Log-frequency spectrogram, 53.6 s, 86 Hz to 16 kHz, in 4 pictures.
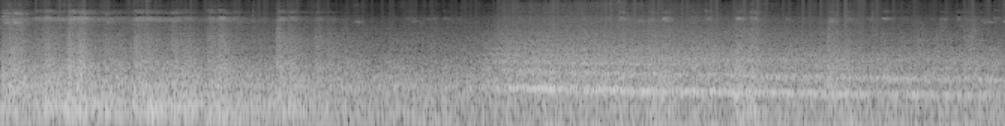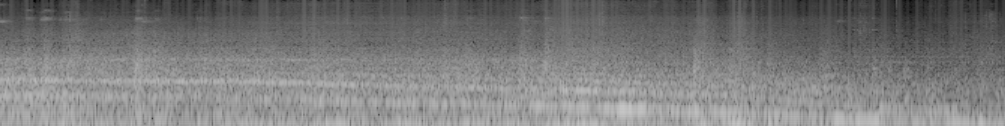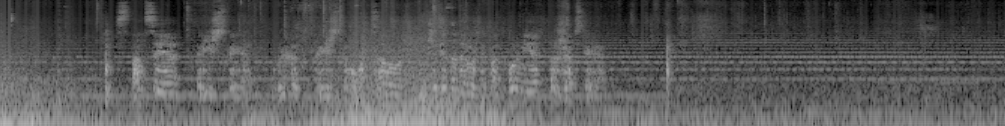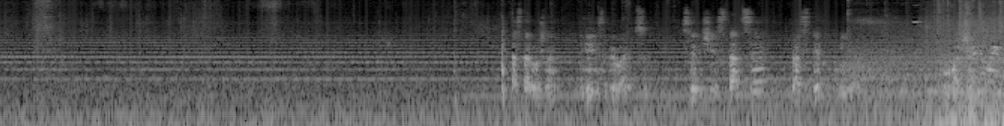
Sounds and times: subway train ride 0.0 - 53.5
intercom announcements 28.2 - 35.0
people talking 28.4 - 34.9
intercom announcements 46.9 - 53.5
people talking 47.0 - 51.6
people talking 52.8 - 53.5

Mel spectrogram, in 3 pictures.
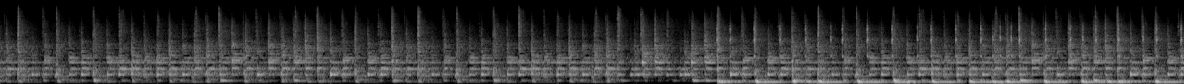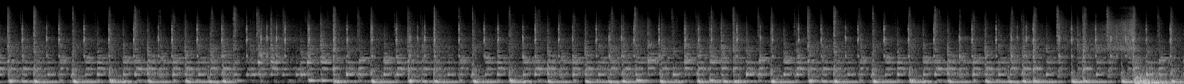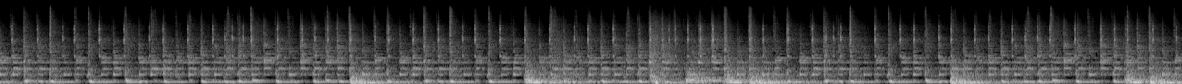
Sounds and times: dozens of drums 21.6 - 35.5

